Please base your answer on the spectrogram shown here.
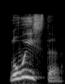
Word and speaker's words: Luista: So, Luista, that's how you say it, Luista.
